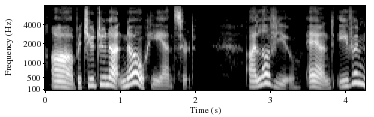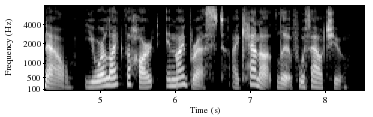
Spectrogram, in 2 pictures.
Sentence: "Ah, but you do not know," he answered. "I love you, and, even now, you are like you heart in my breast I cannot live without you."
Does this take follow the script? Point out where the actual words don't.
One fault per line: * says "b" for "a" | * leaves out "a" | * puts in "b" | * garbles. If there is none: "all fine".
* says "the" for "you"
